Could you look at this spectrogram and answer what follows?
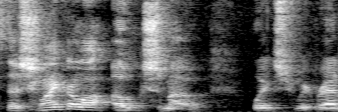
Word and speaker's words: Schlenkerla: some Google Translate and we think the pronunciation is Schlenker a lot now yeah it's the Shuang Carla Oaks mo which we've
